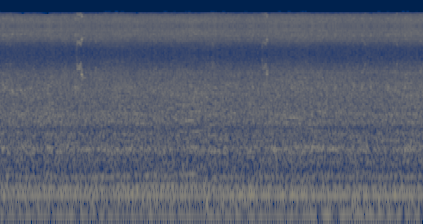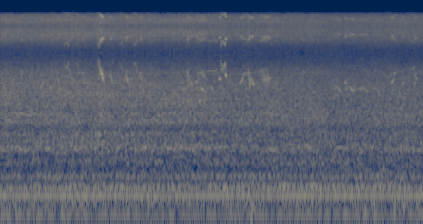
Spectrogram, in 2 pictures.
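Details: Swarm of honeybees being captured into a new hive body in Watkinsville, Georgia; a steady, dense low hum that drones without pause throughout, with a faint scattering of higher crackles overhead.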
